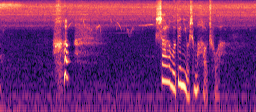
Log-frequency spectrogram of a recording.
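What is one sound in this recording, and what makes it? A woman speaks in a strained voice.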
